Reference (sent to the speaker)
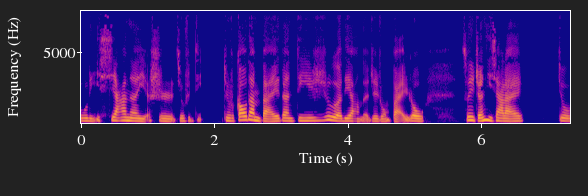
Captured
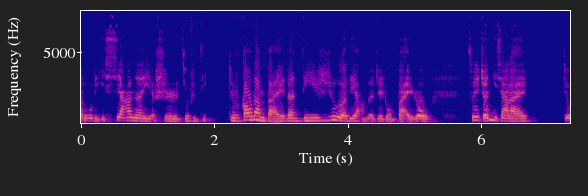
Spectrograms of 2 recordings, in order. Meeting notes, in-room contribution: none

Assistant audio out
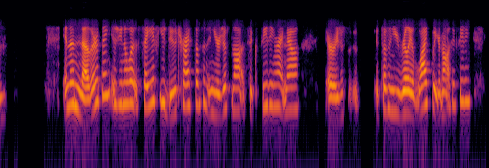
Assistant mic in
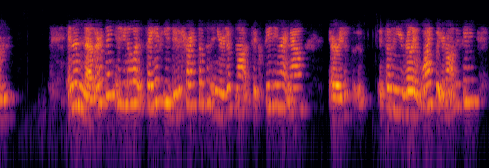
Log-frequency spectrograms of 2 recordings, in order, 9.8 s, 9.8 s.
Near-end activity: none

